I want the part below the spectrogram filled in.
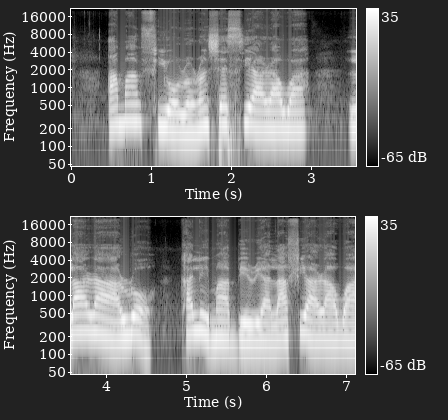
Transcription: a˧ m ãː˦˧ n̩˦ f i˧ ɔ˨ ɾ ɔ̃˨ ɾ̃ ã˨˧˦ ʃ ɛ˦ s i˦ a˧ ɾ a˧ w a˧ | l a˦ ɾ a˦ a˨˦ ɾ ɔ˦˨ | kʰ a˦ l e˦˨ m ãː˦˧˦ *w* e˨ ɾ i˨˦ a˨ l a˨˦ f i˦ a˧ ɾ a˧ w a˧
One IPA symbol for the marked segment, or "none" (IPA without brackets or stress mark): b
